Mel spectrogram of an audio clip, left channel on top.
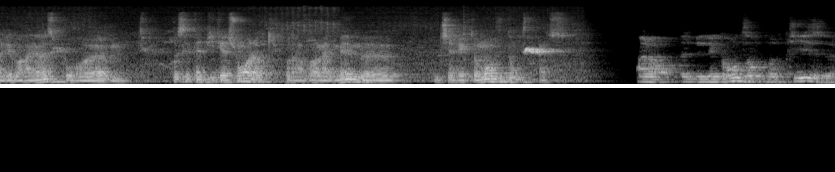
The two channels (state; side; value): silent; right; 64 dB below the other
